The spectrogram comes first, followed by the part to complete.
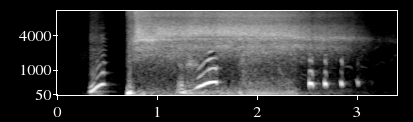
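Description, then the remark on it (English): A loud, steady hiss of steam rushes out of a machine for a couple of seconds and then tapers off. A person's voice exclaims over it, with a few short syllables near the end. “So much steam built up.”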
